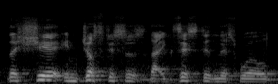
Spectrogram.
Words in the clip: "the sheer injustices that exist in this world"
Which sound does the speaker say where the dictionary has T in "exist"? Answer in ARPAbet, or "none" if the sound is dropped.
T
